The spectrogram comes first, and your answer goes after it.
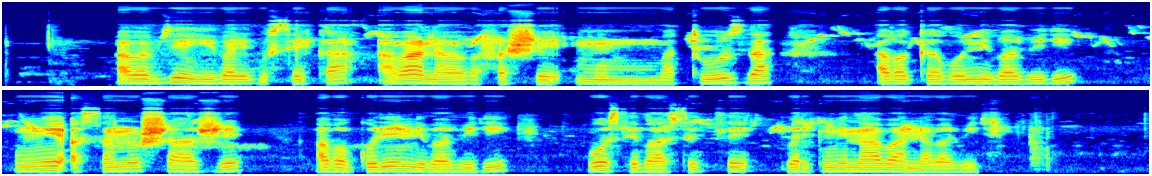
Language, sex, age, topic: Kinyarwanda, female, 25-35, health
